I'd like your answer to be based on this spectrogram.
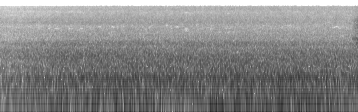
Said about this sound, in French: Chaque vague que vous voyez, regardez les vagues.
